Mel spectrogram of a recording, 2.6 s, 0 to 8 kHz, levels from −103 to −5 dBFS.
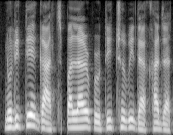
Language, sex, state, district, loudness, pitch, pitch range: Bengali, male, West Bengal, Alipurduar, -16 LUFS, 170 Hz, 145-180 Hz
